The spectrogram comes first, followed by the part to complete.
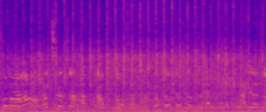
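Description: Several voices talking over a steady, loud low mechanical drone.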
